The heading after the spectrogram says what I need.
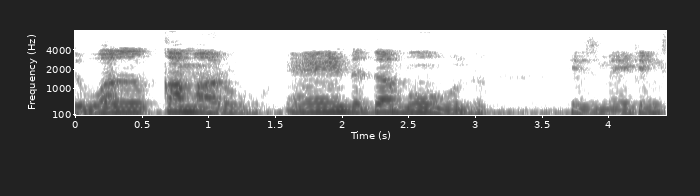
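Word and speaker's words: وَالْقَمَرُ: The moon, and then you put a waw means and don't pronounce this alif, so it will be wal qamaru, and the moon is making sajda.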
